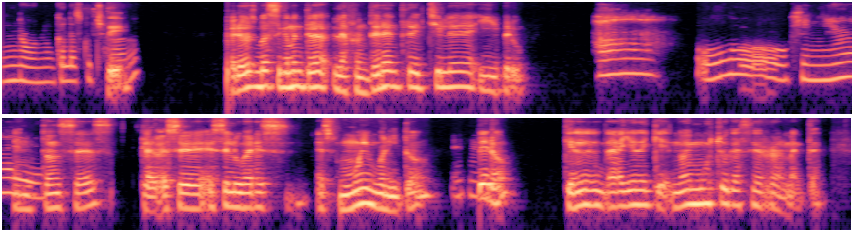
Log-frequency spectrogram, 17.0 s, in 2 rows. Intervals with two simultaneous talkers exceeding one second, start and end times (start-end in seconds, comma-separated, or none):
none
